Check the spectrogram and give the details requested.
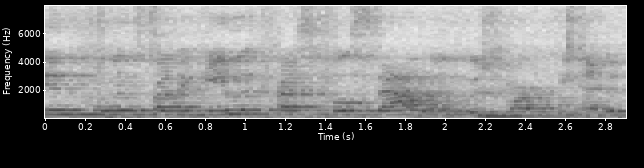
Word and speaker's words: Samhain: And no, Samhain is not spelled how you think it is spelled. They put an M in there.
